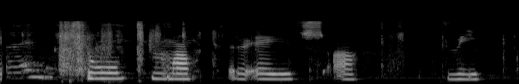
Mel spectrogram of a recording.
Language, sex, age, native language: Icelandic, female, 6, Icelandic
